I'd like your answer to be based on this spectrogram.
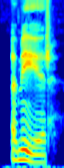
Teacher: the first root is a strange little half letter, as the Arab grammarians call it, which is just like a little pause · Term: Hamza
